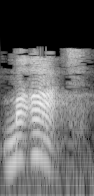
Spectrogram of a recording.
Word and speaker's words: Ma'at: Ma'at. All right, in English we would just spell that M-A-A-T, Ma'at.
